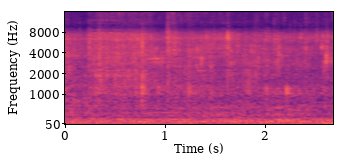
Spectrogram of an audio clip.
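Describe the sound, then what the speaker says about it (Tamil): Dried red chillies, coriander seeds, fenugreek, cumin and curry leaves are fried lightly in oil for sambar, with a continuous, even frying hiss and crackle throughout. "ஜீரகம், கருவேப்பிலை எல்லாத்தையும் போட்டு லைட்டாக வறுக்கணும்"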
